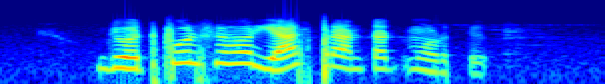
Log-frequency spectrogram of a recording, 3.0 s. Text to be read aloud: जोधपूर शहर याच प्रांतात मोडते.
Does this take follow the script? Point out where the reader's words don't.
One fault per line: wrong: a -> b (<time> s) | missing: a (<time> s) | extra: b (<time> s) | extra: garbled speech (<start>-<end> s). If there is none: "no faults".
no faults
